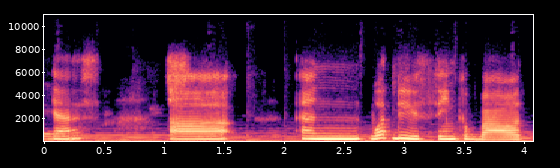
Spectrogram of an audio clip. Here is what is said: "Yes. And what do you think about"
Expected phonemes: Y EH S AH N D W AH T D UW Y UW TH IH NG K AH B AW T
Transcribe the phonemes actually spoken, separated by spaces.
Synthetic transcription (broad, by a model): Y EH S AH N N W AH T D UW Y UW TH IH NG K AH B AW T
